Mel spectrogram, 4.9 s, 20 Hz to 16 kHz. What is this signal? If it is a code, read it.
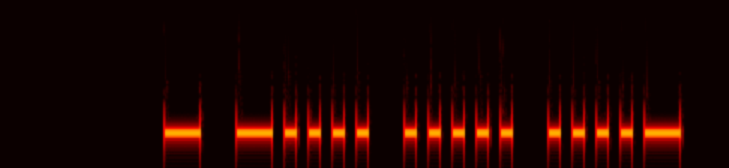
Morse code, heard as a keyed tone, about 15 wpm, 700 Hz. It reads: T654
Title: Numbers - Contest Style - 4-Digit 15wpm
